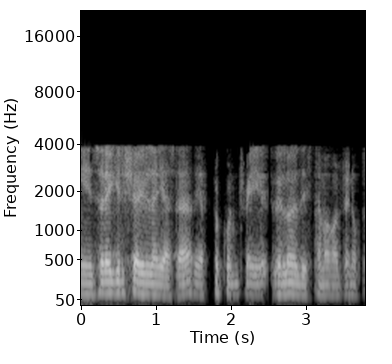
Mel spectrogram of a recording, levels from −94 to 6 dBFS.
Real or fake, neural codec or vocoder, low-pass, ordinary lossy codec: fake; codec, 16 kHz, 0.5 kbps, X-Codec, WavLM features, trained on Multilingual LibriSpeech; 7.2 kHz; AAC, 16 kbps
